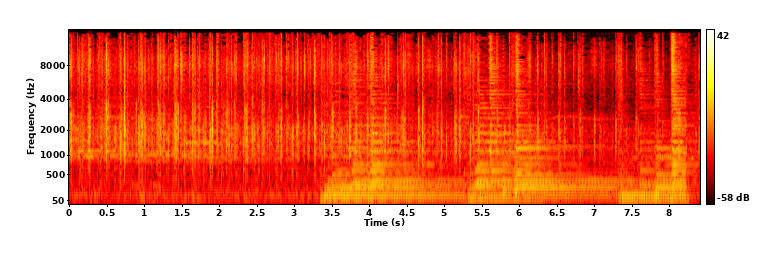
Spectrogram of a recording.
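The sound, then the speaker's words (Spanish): An audience applauds a singer with a steady wash of crowd clapping. Partway through, sustained musical tones come in and continue under the clapping. “quiero pedirle un aplauso”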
